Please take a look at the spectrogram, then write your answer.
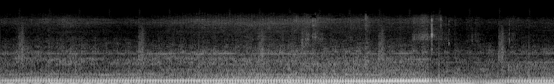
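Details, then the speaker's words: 2002 VW Jetta 2.0 turbo built engine, new fuel pump replacing a failed Deatschwerks 65V that rattled, idling, heard from the rear: low steady hum with no whine, surging or rattle, no leaks; normal fuel pump hum. "so no leaks steady hum coming from back here sounds good sounds smooth"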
